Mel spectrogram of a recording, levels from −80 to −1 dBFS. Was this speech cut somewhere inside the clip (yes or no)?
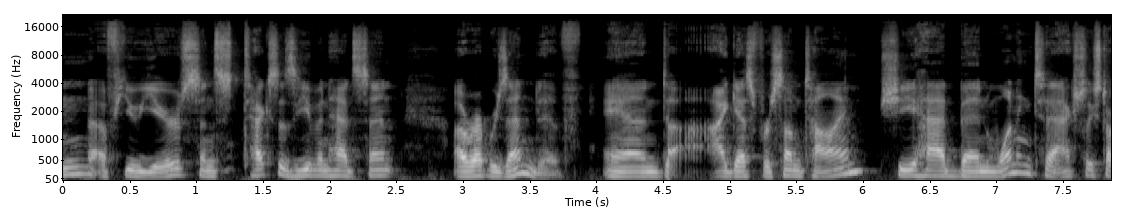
yes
